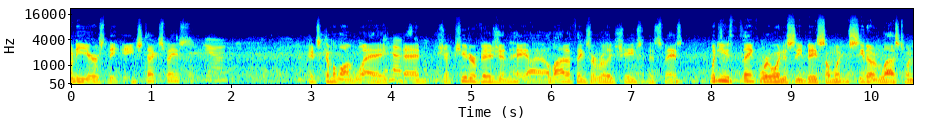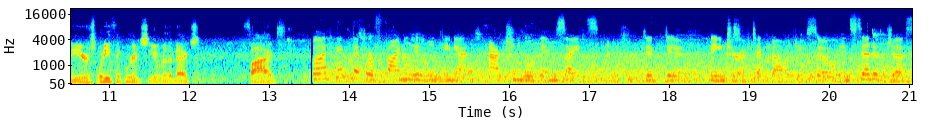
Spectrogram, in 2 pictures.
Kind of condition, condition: setting, busy venue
